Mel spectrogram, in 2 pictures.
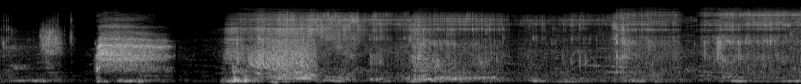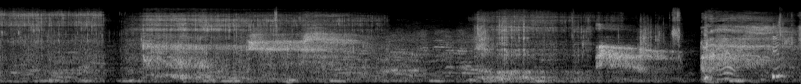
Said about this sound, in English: We are thirsty. Good water out the good, loyal, and true cup.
